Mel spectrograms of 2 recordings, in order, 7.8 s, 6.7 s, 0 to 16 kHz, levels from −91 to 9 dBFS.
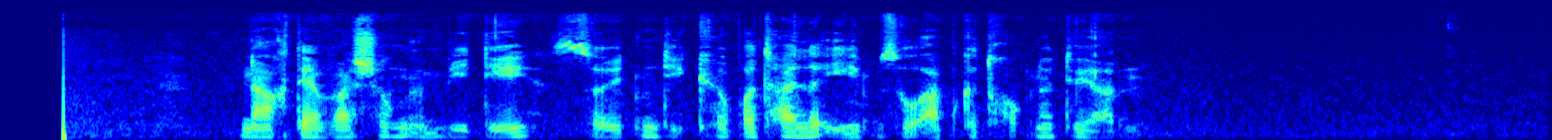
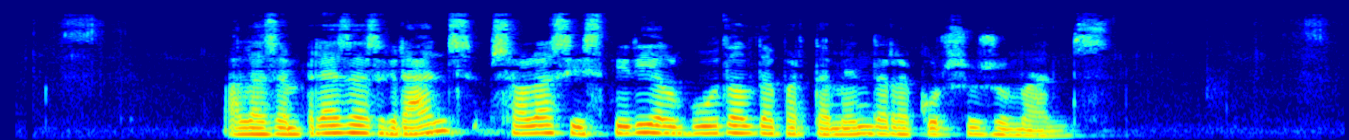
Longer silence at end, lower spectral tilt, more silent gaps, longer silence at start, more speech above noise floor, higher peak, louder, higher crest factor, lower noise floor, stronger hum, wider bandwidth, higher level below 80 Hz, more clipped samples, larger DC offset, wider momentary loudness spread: first, 2.05 s vs 1.25 s; second, -3 dB/octave vs -7 dB/octave; neither; second, 0.3 s vs 1.1 s; second, 32 dB vs 52 dB; second, -18 dBFS vs -2 dBFS; second, -39 LUFS vs -19 LUFS; first, 24 dB vs 18 dB; about the same, -72 dBFS vs -70 dBFS; neither; about the same, 11.5 kHz vs 11 kHz; first, -64 dBFS vs -70 dBFS; neither; neither; first, 12 LU vs 8 LU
